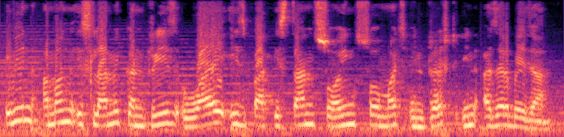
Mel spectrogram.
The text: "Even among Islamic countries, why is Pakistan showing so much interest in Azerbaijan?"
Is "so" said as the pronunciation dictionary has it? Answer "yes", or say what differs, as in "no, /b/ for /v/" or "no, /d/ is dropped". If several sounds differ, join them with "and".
yes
